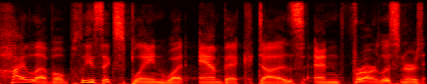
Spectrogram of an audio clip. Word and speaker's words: Ambiq: All right, so Charlene at a high level please explain what Amic does and for our listeners ambic is spelled A M B IQ.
